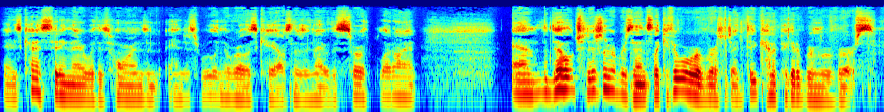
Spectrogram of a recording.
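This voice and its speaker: A man with a slightly raspy voice, casually talking through a weekly tarot reading with loose, rambling explanations. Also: on the low side, quick pace. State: slightly raspy, under the weather. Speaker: tarot reader.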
